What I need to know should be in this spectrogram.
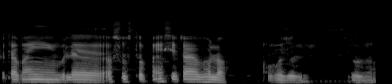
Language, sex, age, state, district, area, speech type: Odia, male, 30-45, Odisha, Nuapada, urban, spontaneous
